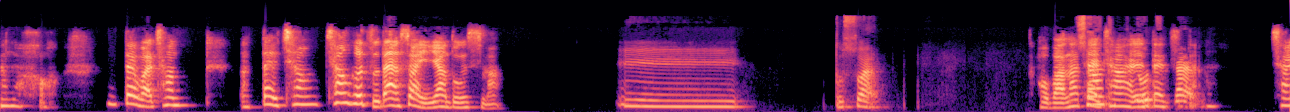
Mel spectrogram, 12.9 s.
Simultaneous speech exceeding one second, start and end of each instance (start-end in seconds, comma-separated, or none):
10.8-12.0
